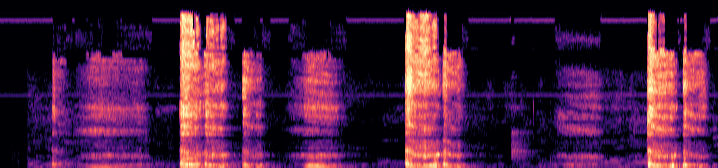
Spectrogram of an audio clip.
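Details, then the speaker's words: A child's repeated wet, harsh coughs in clusters from viral tracheobronchitis, an infection of the windpipe and lower bronchi. "bu böyle hafif bir Tire Köyü bronşit dediğimiz nefes borusu ve aşağıdaki bronşların enfeksiyonu viral Bir öksürük"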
